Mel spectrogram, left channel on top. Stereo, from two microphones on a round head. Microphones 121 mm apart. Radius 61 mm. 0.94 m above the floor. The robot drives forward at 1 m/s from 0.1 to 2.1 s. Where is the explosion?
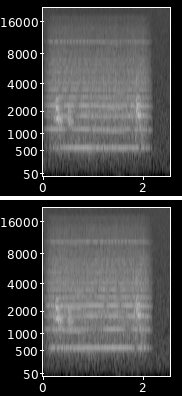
10° left (ahead or behind).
